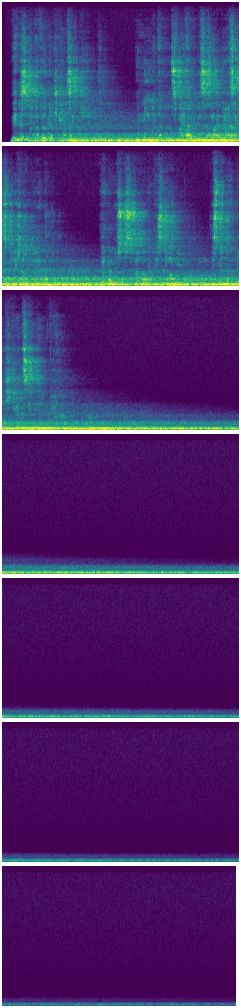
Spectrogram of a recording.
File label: gasometer oberhausen female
